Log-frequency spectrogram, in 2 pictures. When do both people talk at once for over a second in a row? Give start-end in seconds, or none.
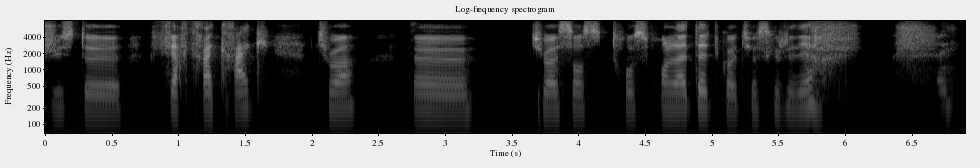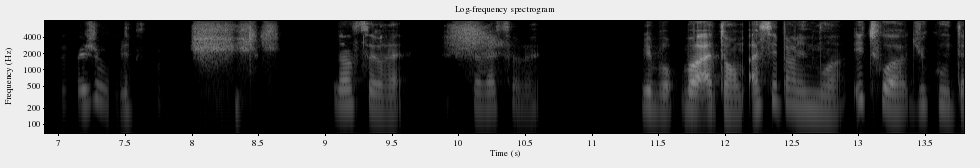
none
